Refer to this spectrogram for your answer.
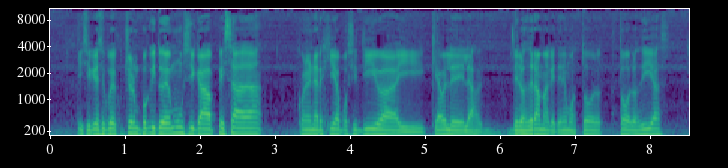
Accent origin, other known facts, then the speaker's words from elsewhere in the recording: Paso del Rey, Buenos Aires Province, Argentina; Somos 2 de Paso del Rey, otros 2 chicos son de Hurlingham, ¿no?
